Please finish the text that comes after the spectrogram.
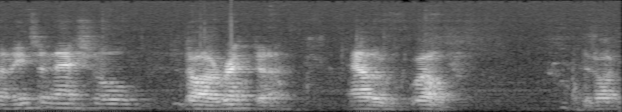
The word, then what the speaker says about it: Guelph: Why the hell would you have an international director out of Guelph? Did I pronounce it right?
